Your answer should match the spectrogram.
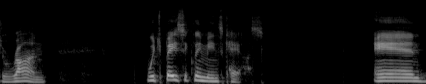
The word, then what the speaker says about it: Ran: The next movie, not planned, watched Akira, and then I watched an Akira Kurosawa film, Ran, or Ran, as it's actually pronounced in Japanese, Ran, which basically means chaos.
